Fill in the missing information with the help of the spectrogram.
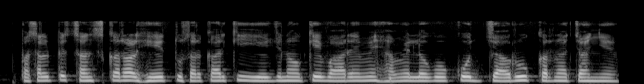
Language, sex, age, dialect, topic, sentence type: Hindi, male, 25-30, Awadhi Bundeli, agriculture, statement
